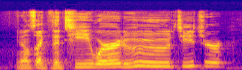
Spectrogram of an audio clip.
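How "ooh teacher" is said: high, mocking sneer on ooh. Retelling how people react on hearing the job: imitating a sneering tone. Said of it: "give me a big sneer".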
